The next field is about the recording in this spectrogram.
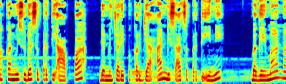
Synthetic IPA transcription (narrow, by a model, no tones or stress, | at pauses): akanwisudahsəpərt̪ḭʔapa | danməɲt͡ʃaɾipəkərd͡ʒa̰ʔandisa̰ʔat̪̚səpərt̪ḭʔːni | baɡajmana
